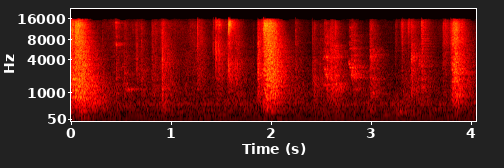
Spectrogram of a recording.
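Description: Large sheet of printed vinyl wrap film rustling and crackling as it is lifted and repositioned on a refrigerator door, with hands rubbing over the film; three louder swishes come near the start, about two seconds in, and near the end.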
